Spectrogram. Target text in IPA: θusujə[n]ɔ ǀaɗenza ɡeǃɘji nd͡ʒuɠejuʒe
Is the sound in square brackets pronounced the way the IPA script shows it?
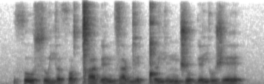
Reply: no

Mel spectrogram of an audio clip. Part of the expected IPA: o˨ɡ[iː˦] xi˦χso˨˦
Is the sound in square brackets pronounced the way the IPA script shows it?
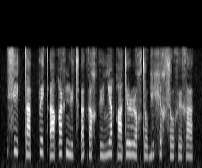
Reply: no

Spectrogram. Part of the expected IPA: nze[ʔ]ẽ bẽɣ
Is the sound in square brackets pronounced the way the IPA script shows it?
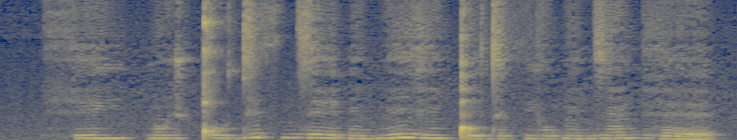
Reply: yes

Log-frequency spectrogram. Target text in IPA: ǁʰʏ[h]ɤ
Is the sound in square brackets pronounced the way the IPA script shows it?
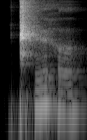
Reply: yes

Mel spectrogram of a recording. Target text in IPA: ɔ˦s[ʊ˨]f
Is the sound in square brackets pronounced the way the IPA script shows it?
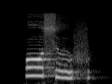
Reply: no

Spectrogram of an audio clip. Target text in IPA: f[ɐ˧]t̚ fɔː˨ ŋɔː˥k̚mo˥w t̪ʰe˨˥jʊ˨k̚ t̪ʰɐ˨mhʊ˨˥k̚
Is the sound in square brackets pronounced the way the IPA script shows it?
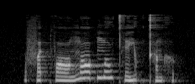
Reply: yes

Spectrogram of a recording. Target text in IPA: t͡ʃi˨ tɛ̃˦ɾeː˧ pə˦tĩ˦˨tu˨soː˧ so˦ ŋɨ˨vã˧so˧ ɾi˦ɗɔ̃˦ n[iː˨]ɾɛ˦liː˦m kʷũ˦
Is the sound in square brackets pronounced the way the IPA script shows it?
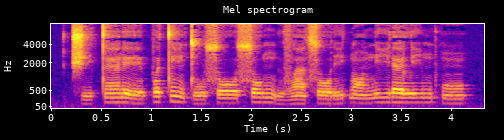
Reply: no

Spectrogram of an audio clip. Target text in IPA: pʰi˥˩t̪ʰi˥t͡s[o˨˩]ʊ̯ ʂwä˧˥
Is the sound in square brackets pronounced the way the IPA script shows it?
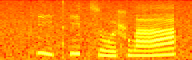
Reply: yes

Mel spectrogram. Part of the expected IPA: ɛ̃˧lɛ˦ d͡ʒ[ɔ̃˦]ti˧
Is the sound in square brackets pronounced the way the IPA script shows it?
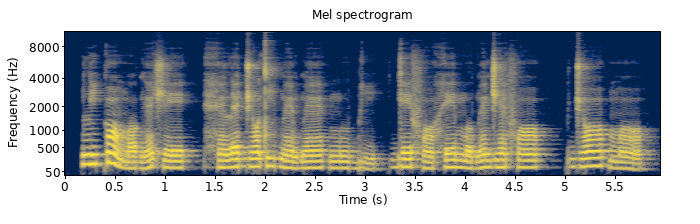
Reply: no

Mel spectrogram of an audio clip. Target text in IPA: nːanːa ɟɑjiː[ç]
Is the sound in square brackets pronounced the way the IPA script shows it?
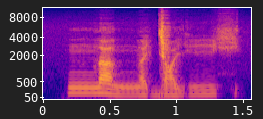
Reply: yes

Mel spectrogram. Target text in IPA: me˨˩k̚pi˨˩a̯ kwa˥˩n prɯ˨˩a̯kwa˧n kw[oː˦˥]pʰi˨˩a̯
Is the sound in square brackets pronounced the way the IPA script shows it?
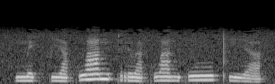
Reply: no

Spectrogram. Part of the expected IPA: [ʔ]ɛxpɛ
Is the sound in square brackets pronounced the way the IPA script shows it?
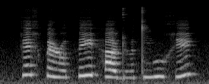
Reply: no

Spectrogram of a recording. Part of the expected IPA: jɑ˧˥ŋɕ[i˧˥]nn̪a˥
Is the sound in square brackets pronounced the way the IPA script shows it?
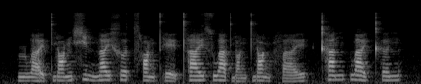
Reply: no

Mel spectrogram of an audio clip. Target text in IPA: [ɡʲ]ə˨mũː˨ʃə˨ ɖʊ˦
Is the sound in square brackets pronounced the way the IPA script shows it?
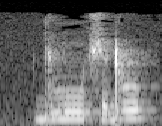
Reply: yes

